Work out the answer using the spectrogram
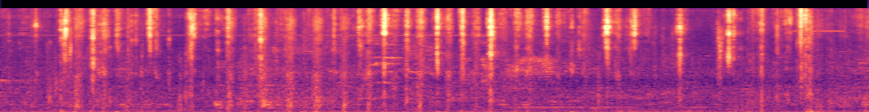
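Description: Close-miked chewing and crunching of crisp baked pastry and thin wafer biscuits: a steady run of sharp crunches and crackles.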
